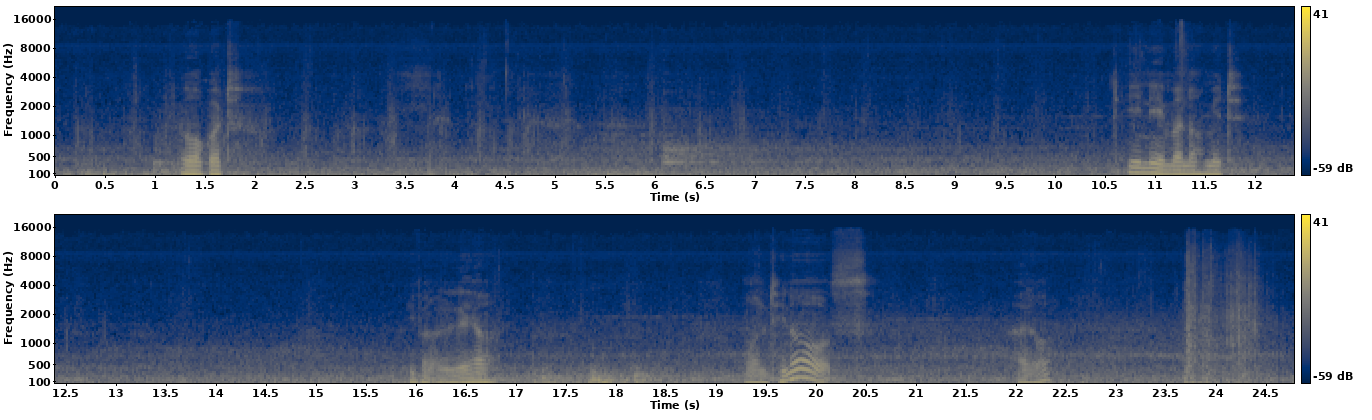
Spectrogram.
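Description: Footsteps crunch softly on a dirt floor.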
